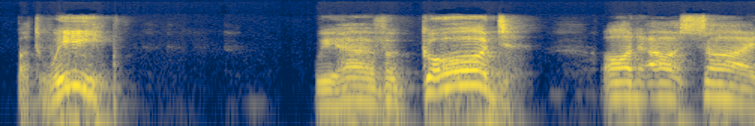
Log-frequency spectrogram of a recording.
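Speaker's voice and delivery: rallying battle-cry shout. Voicing a tiefling leader rallying soldiers before battle: screaming war speech. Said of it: "and he screams".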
